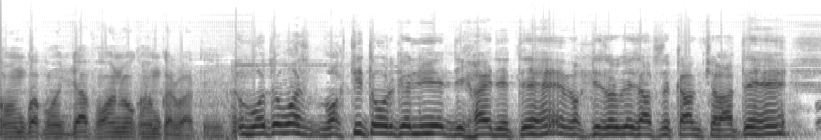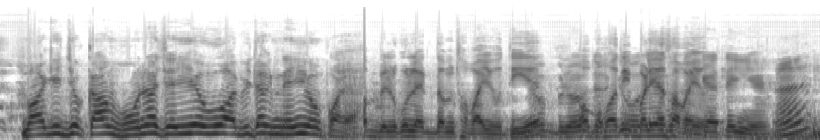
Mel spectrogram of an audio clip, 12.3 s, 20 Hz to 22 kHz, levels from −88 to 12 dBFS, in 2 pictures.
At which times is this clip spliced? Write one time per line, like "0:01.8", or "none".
0:01.7
0:08.9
